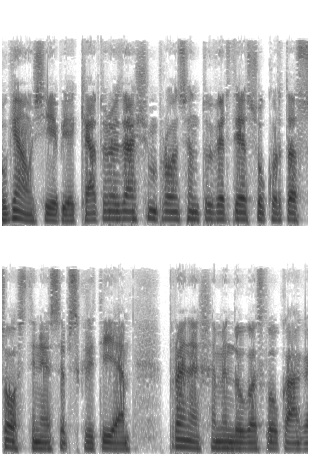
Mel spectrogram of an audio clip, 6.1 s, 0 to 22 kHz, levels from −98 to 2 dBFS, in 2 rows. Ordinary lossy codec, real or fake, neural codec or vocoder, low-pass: AAC, 32 kbps; fake; codec, 24 kHz, 0.9 kbps, DualCodec; 10.8 kHz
